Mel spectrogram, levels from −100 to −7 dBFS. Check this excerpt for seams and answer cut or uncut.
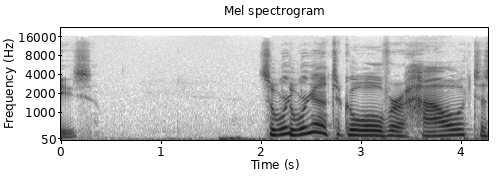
cut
